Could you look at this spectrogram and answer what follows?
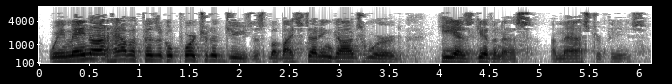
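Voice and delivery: usual speaking voice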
